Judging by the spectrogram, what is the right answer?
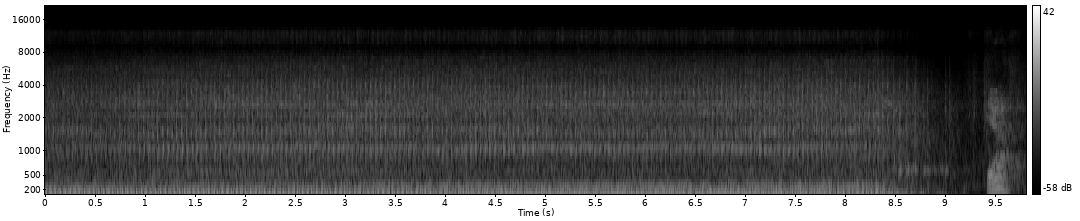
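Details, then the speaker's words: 2008 Polaris Sportsman 800 EFI after installing a new Moose Racing fuel sending unit/pump: steady, even low idle for about eight seconds, no stumbles or misses, then shut off; no fuel leaks; normal idle. "she runs really good there's no leaks coming out of the top here no leaks coming out of the bottom"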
